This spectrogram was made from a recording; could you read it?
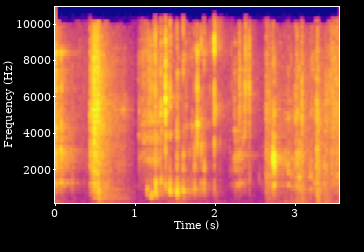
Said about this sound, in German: So klingt es, wenn Marmelade abgefüllt wird. Die Aufgaben sind dabei klar verteilt.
